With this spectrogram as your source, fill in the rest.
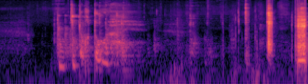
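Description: A metal tool holder clunks into place.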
